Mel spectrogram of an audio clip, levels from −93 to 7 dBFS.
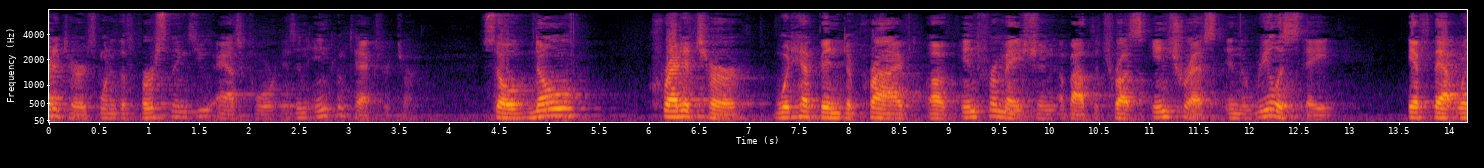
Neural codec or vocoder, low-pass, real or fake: none; 7.2 kHz; real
